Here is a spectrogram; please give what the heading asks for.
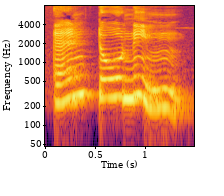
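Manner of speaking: drawn-out एंटोनिम with a round "o"; wrong pronunciation. Shown as a demonstration. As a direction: stretch एंटोनिम as "en-TOH-nim". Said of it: "एंटोनिम नहीं".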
